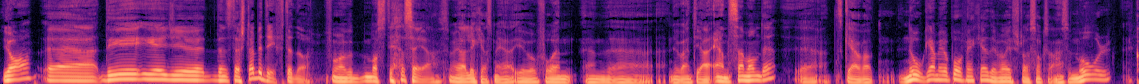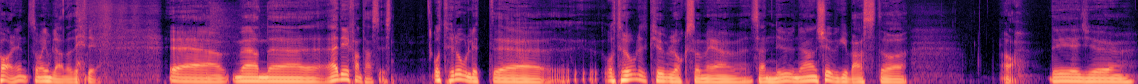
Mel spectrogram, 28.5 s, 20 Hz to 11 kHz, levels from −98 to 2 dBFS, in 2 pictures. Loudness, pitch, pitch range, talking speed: -18 LUFS, 100 Hz, 85-125 Hz, 160 wpm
